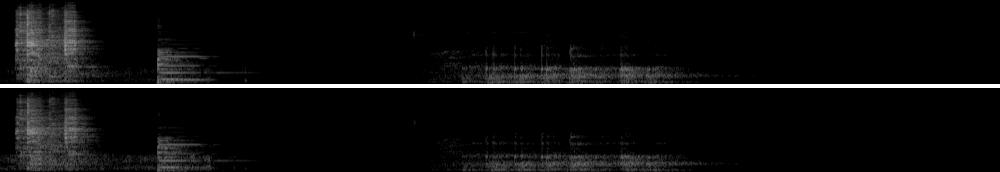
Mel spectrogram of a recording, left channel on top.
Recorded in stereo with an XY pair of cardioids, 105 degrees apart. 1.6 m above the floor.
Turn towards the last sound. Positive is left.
turn(degrees=65)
